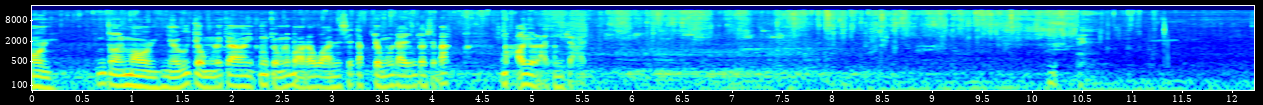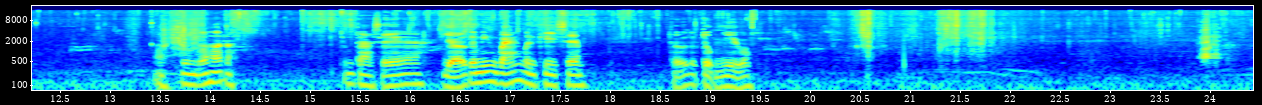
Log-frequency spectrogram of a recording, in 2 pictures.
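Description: Hands dig and rustle through loose, damp soil close by.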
